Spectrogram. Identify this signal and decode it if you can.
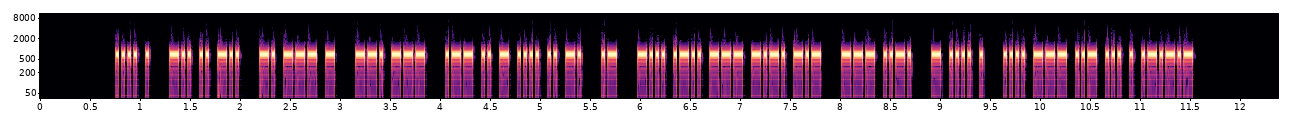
Morse code, heard as a keyed tone, about 37 wpm, 700 Hz. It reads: HE DID NOT GO WITHIN A BLOCK OF THE HOUSE.
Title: Sentences from Top 1600 Words 40wpm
